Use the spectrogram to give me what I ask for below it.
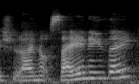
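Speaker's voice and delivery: ordinary talk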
